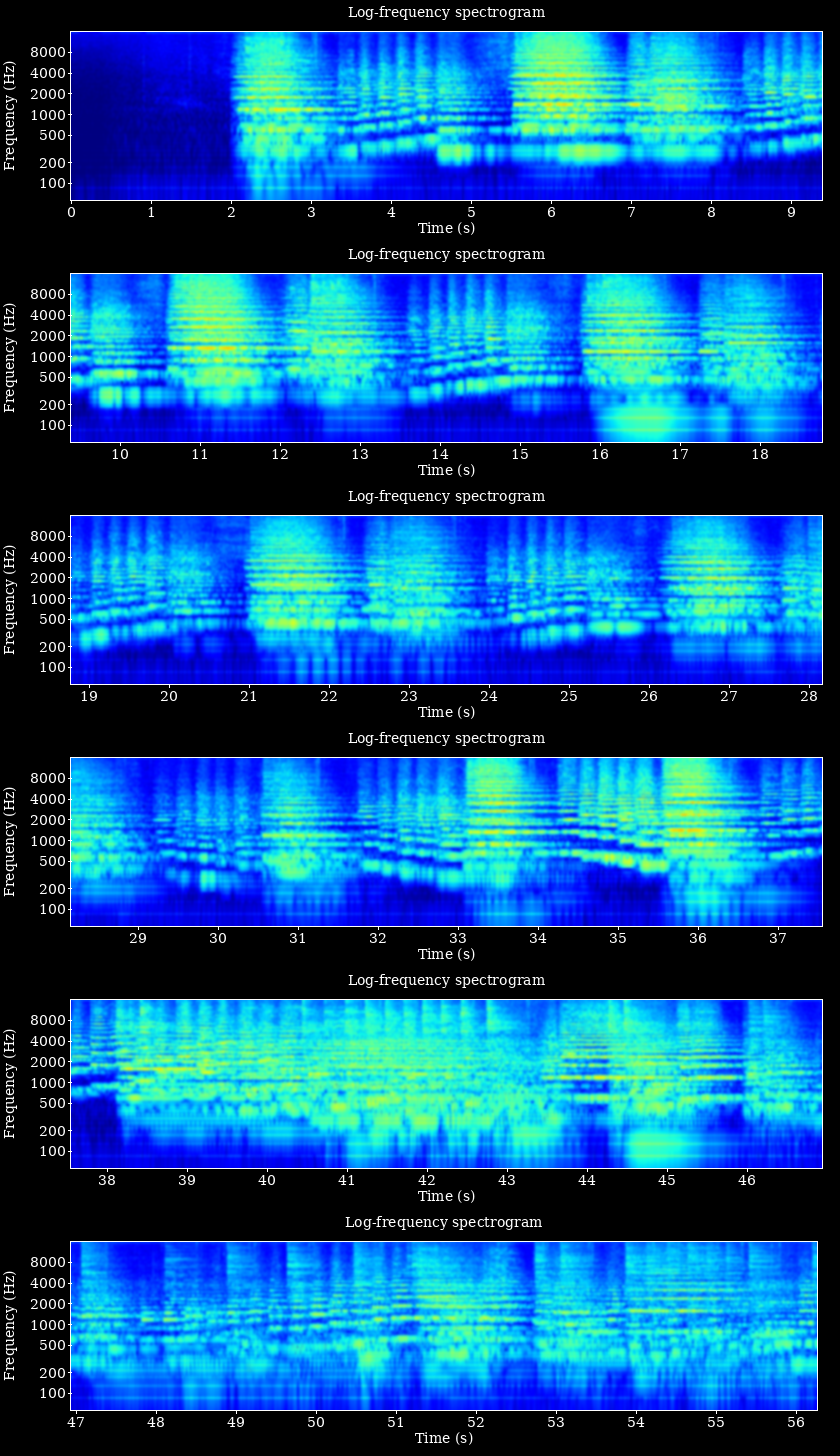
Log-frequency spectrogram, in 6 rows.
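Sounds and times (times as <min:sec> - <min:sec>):
concerto grosso in D minor: 0:00.0 - 0:56.2.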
